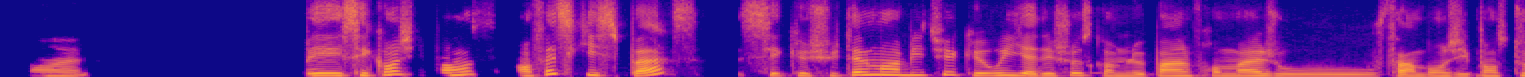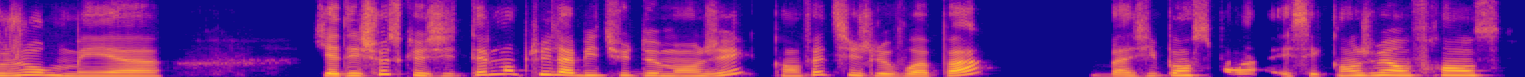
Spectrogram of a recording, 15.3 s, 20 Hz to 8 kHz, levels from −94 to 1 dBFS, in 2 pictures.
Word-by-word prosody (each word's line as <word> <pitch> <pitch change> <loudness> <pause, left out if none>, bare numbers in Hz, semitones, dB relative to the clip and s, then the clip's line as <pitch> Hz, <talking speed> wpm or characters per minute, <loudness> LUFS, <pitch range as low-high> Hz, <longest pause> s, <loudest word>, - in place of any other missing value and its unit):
Ouais. 195 -1 -6 1.1
Mais 225 +1 +3
c'est 240 +1 +2
quand 300 +7 +1
j'y 330 - -5
pense, 280 +6 -2
en - - 0
fait 370 - +1
ce 420 - +1
qui 270 - -2
se - - -2
passe, 235 - +2 0.2
c'est 210 - -4
que 220 +2 -5
je - - -5
suis 215 - -8
tellement 295 +2 +3
habituée 275 +2 -2
que 235 - -5
oui 235 +2 -1
il - - -3
y - - +3
a 200 - +1
des 205 - -2
choses 235 +3 -3
comme 190 -5 -7
le 180 - -4
pain, 200 +3 +3
le 205 - -4
fromage 195 +1 -2
ou 170 -3 -7
enfin 170 +2 0
bon 175 0 -4
j'y 180 +1 -6
pense 185 0 -5
toujours, 250 +3 0
mais 185 -2 -1
heu, 180 0 +2 0.8
il - - +6
y - - +10
a - - +8
des 225 +2 +1
choses 360 +9 +2
que 245 - 0
j'ai 205 -1 -5
tellement 315 - -1
plus 335 -1 0
l'habitude 240 -4 +2
de 230 0 0
manger 200 - 0 0.2
qu'en 200 -1 -4
fait, 295 +6 -2
si 255 - -1
je 220 - -8
le 200 - +2
vois 185 -1 +3
pas, 235 - +8 0.6
bah, 190 0 -1
j'y 205 +4 -7
pense 240 +2 +2
pas 200 -2 -2
et - - -6
c'est 185 +1 -2
quand 220 +6 +1
je 240 - -2
vais 255 - +5
en 240 -1 +6
France, 240 -1 +3
225 Hz, 265 wpm, -24 LUFS, 195-250 Hz, 1.1 s, y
